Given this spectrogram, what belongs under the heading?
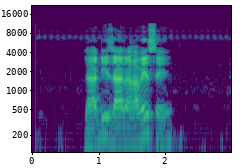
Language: Wadiyara Koli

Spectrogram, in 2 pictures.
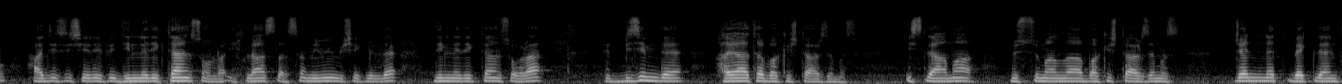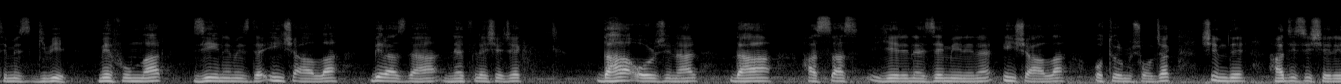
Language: Turkish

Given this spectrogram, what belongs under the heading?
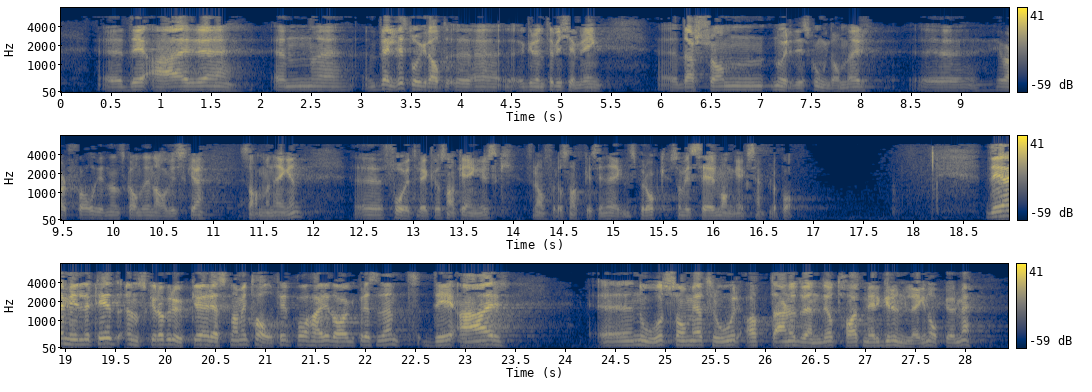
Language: Norwegian Bokmål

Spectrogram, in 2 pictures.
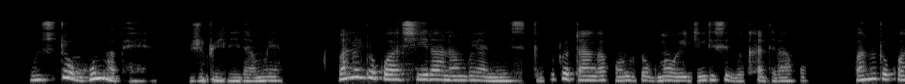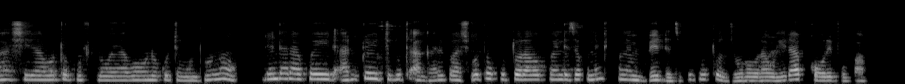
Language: Ndau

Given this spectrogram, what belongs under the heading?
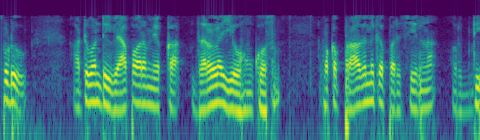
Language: Telugu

